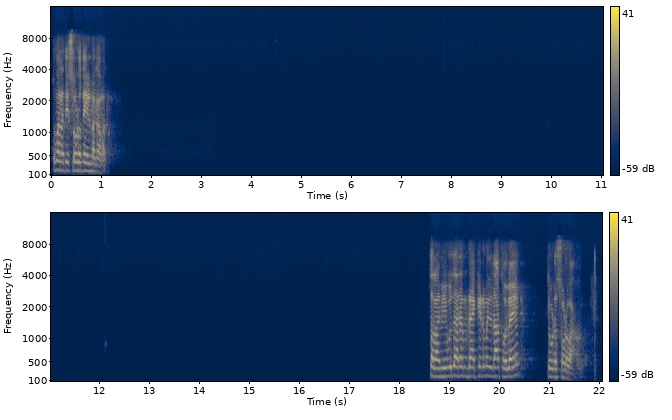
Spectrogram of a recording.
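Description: A man speaks calmly through an online call, in short bursts with a long pause between them.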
